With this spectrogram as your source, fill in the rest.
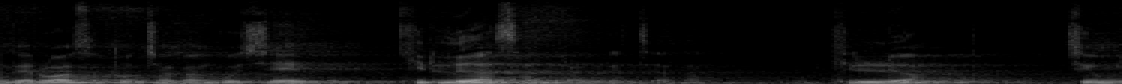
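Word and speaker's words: גִּלְעָד: 정확히 발음하면 갈르엣은 그 갈르에드입니다. 갈르에드. 그리고 길르앗은 정확하게 발음하면 길르아드. 그러니까 비슷하죠. 갈르에드, 길르아드.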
